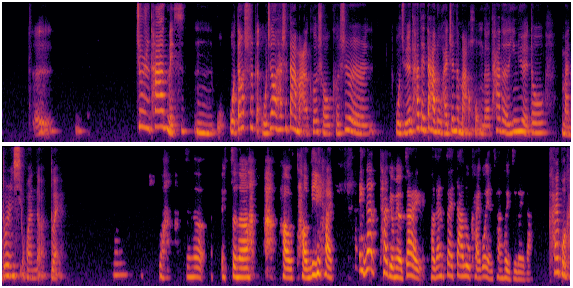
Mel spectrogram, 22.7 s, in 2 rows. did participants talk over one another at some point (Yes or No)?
No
